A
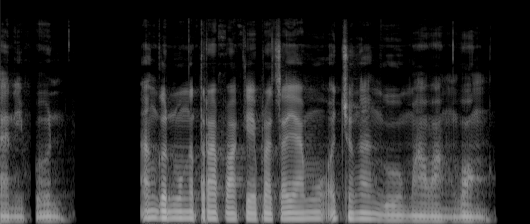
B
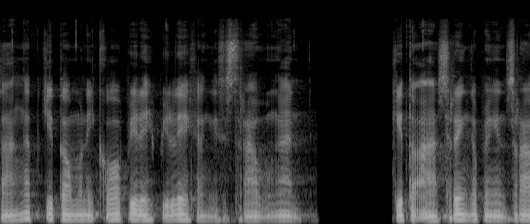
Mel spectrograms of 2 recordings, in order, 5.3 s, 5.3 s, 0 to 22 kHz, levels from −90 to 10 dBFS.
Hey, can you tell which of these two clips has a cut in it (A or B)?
A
